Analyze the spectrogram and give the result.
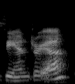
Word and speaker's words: Xandria: And it's pronounced Chloe Xandria. – Perfect. Yeah. In the beginning, I was like, it's Xandra. It's like, no, Xandria.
